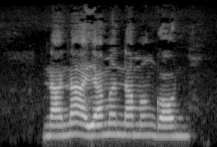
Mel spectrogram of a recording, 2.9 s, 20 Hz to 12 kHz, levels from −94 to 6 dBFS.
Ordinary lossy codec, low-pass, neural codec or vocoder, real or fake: MP3, 96 kbps; 10.8 kHz; none; real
